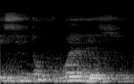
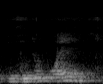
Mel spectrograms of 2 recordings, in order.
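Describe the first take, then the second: First: Said in the usual way. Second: Soft, doubtful plea; quietly voiced doubting request; hesitant father. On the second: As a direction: say it small and unsure. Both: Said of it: "le dice así".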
